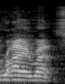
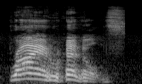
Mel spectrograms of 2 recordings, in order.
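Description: First: Said in the usual way. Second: Brian Reynolds said slowly and deliberately, fixing the name; slow correction. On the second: Shown as a demonstration. Correcting himself on the player's name, slowly. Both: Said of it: "I said Ryan Reynolds".

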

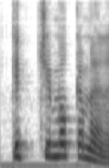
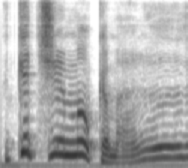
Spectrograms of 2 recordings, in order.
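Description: First: Gitchimokuman said clearly, stress on GITCH; teaching pronunciation. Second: Gitchimokuman said slowly syllable by syllable; slow repeat. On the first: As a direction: Gitchimokuman spelled out as kitch-uh-mook-uh-mun. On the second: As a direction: Gitchimokuman drawn out for learners. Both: Shown as a demonstration. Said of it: "It's called a great knife".

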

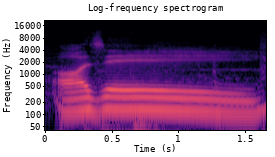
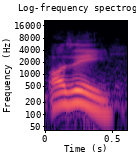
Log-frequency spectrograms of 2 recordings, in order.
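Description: First: Slow, drawn-out mock Australian "Aussie"; mock Aussie accent. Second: "Aussie" louder and higher, plain American vowels; plain shout. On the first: Streamer tries "Aussie" in a mock Australian accent. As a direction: stretch "Aussie" in a hammed-up Australian vowel. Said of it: "Your fucking Aussie accent". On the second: Pretend. Streamer retries "Aussie" loud in own voice. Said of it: "Not good".

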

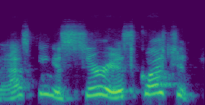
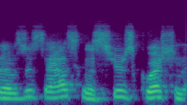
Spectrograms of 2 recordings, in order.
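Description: First: "serious" punched higher than the rest; stress on serious. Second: Said in the usual way. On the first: Real, not acted. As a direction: hit "serious" hard in protest. Repeats his words for emphasis.

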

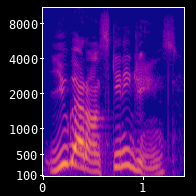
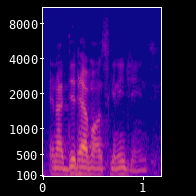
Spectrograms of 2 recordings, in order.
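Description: First: Slow, higher-pitched mock Midwestern accent. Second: Said in the usual way. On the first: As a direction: draw it out as a Midwestern bartender. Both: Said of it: "try to do a Midwestern accent".

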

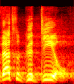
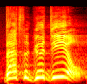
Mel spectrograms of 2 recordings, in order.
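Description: First: Said in the usual way. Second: "That's a good deal" higher and punchy; "good deal" pitched up, falling at the end; emphatic repeat. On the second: Real, not acted. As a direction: drive home "good deal" with a high, emphatic swing.

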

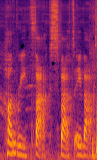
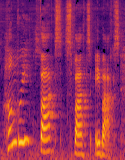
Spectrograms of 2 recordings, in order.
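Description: First: Lightly voiced student, slower, lower and softer; student repeating. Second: Slow, clear model reading; parent reading first. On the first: Student repeats after parent, slow low echo. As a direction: echo the line slowly and quietly, a little lower. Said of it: "Then the student would read". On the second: Parent models a sentence for child, slow read-aloud. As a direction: read it out slowly for a child to copy. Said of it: "So the parent would read". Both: Shown as a demonstration.

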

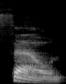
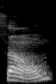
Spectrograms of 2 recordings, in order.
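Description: First: Low American "sound" with AE-oo; American accent. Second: British "sound" with AH-oo, rising; British accent. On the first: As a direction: drop "sound" as SAE-oon. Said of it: "আমেরিকানরা অ্যাও বলে". (American উচ্চারণে) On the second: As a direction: lift "sound" as SAH-oon. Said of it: "ব্রিটিশরা আও বলে". (British উচ্চারণে) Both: Shown as a demonstration.

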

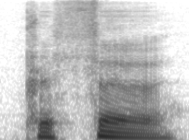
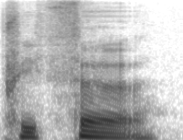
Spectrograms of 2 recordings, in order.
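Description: First: Prefer said again, fer stressed; teacher repeating pre-FER for learners; stress on second syllable. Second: Prefer, slow, second syllable stressed; a teacher modelling prefer with stress on fer. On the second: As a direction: demonstrate pre-FER for the class. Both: Shown as a demonstration. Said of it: "syllable which we stress".

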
